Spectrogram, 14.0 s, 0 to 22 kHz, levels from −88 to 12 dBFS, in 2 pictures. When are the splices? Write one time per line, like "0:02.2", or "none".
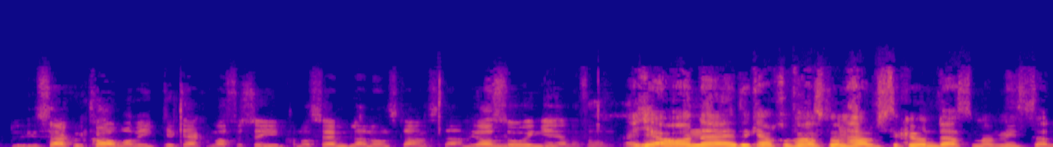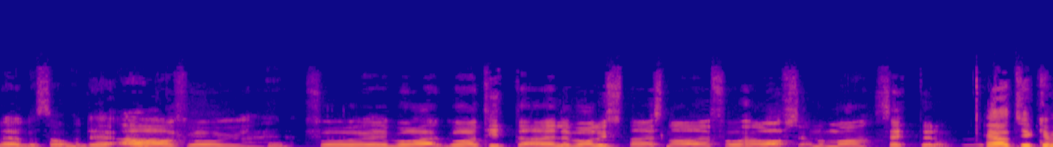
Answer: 0:03.1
